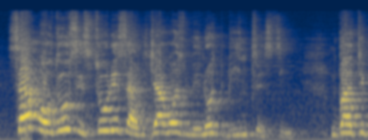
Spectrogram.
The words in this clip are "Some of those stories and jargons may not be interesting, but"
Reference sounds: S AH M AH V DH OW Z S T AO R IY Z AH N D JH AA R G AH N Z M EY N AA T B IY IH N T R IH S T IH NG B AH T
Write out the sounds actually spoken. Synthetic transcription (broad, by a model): S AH M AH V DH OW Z S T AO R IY S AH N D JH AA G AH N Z M EY N AA T B IY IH N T R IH S T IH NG B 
